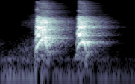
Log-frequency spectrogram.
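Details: Pet dog indoors, one of two dogs named Doby and Blue, playing a blanket game with a wrapped toy: two sharp, loud barks about half a second apart, each fading quickly, in a quiet small room.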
